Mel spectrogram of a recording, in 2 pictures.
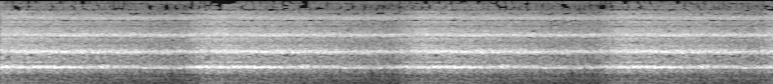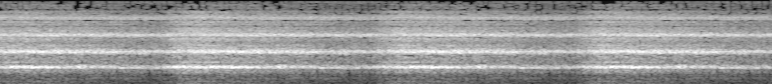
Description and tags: Sound of loading a save-state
